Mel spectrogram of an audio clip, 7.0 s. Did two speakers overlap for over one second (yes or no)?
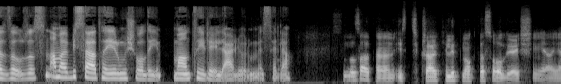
no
